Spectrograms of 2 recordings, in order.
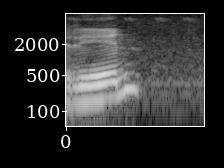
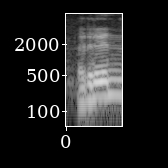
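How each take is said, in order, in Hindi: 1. स्वर थोड़ा लंबा रखा जाता है। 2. स्वर छोटा बोला जाता है। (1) "ए की मात्रा उसमें थोड़ा सा हमें टाइम देना है" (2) "जैसे रेन नहीं बोलना है"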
